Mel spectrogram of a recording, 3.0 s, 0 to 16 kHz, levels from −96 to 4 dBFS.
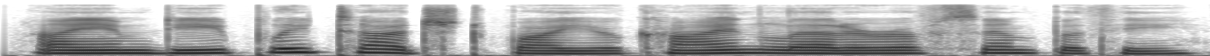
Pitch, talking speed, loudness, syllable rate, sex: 200 Hz, 200 wpm, -16 LUFS, 5.3 syllables/s, female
